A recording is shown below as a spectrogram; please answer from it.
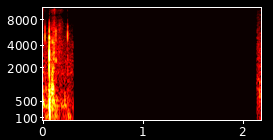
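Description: A brief clatter of the camera being handled, which cuts off a fraction of a second in, followed by dead digital silence.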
